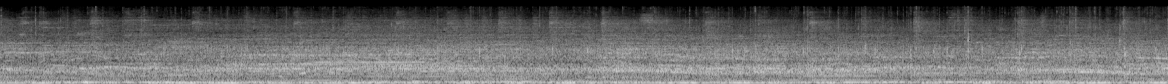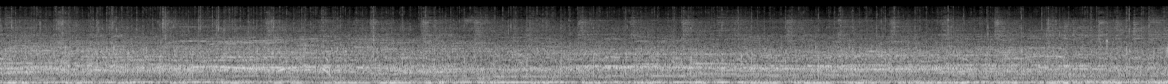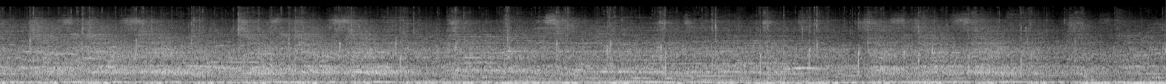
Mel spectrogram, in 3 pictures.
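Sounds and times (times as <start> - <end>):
crowd cheering and applauding: 0.0 - 35.0
music with heavy bass: 0.0 - 35.0.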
